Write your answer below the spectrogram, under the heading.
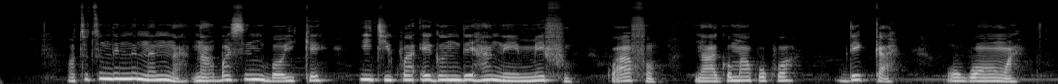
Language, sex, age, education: Igbo, male, 15-29, tertiary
